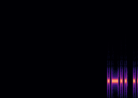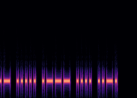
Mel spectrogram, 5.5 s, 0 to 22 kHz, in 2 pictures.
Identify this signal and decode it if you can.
Morse code, heard as a keyed tone, about 28 wpm, 700 Hz. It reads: LU5JHF
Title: DXCC-100 Call Signs - 6 Characters - 28wpm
